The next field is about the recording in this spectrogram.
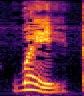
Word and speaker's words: weigh: Weigh something for somebody, 给某人称重，代表动词 weigh, W-E-I-G-H, 它的名词叫 wait, 听起来有点像等待 wait, 发音是一模一样的，但是要注意一下你表达的意思。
